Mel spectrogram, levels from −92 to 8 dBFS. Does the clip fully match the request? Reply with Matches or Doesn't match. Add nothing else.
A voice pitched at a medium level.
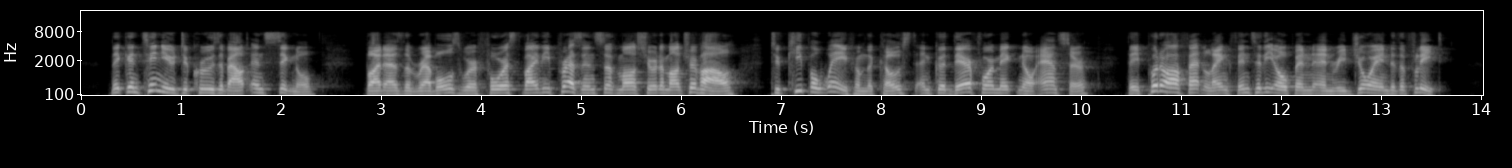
Matches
